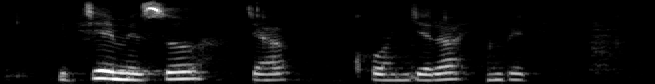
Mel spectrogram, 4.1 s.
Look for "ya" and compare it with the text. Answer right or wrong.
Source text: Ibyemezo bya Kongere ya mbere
wrong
